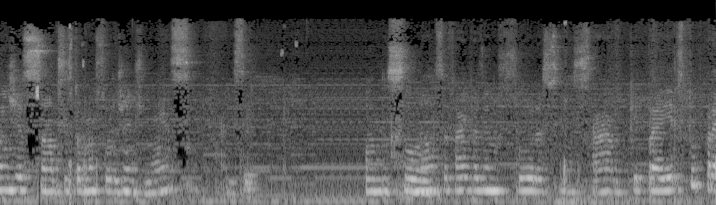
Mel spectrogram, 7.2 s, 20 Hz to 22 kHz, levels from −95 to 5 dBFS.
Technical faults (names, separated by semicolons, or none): DAB burbling; system hang loop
